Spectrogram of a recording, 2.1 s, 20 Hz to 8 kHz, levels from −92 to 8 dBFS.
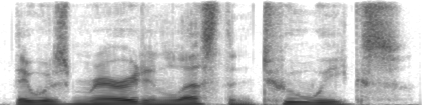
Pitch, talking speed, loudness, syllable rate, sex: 115 Hz, 225 wpm, -16 LUFS, 4.7 syllables/s, male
